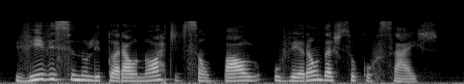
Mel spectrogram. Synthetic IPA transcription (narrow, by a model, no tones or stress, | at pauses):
vivɪsɪnʊlit̪oɾawnɔɾt͡ʃɪd͡ʒɪsɐ̃w̃pawlʊːveɾɐ̃w̃d̪ɐʃsukuχsajs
